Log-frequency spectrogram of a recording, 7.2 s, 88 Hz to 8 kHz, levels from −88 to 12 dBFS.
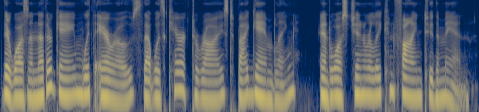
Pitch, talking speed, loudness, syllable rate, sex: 165 Hz, 150 wpm, -18 LUFS, 4.8 syllables/s, female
